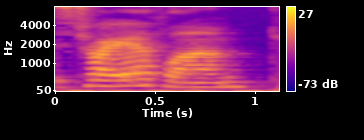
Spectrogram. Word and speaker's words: triathlon: But most people add an extra A. – Yeah, I might do that. – What, triathlon? – Mm-hmm. – It's triathlon. It says people everywhere, triathletes included, love to pronounce it as triathlon.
